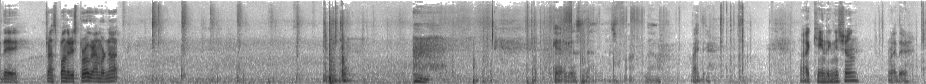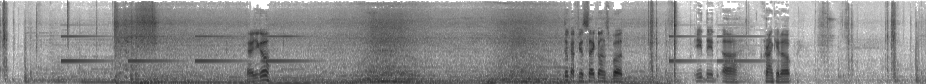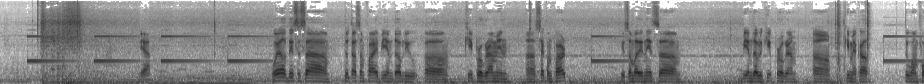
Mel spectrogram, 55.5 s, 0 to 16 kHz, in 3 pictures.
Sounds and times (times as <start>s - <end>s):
Speech: 0.0s - 2.4s, 11.0s - 13.2s, 16.0s - 17.2s, 17.8s - 18.2s, 23.4s - 23.9s, 29.8s - 31.0s, 32.4s - 34.4s, 39.8s - 40.1s, 42.5s - 48.4s, 49.5s - 50.7s, 51.8s - 54.4s, 55.1s - 55.5s
Car: 0.0s - 55.5s.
